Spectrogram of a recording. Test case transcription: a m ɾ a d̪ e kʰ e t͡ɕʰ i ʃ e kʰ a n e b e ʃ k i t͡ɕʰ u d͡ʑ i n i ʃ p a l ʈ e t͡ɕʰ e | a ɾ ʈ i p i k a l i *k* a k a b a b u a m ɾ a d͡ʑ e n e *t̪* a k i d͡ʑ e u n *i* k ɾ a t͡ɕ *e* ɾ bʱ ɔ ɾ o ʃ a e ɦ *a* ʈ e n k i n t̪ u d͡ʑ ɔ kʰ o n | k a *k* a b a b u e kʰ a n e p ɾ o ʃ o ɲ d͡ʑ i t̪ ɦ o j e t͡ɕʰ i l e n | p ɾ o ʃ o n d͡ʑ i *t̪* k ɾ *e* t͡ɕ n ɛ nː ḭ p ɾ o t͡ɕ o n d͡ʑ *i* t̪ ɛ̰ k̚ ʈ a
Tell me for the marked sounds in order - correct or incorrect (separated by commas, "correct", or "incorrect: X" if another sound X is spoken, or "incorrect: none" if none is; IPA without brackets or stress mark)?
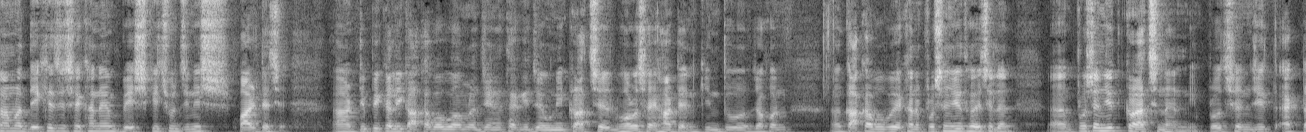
correct, incorrect: t̪ʰ, correct, correct, correct, correct, correct, incorrect: a, correct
